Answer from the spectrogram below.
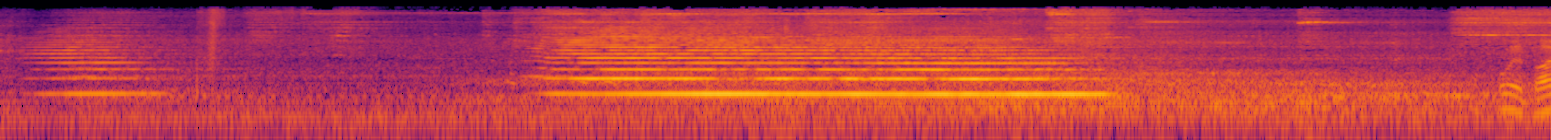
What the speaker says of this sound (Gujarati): ટ્રેન આવી ગઈ છે નજીક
